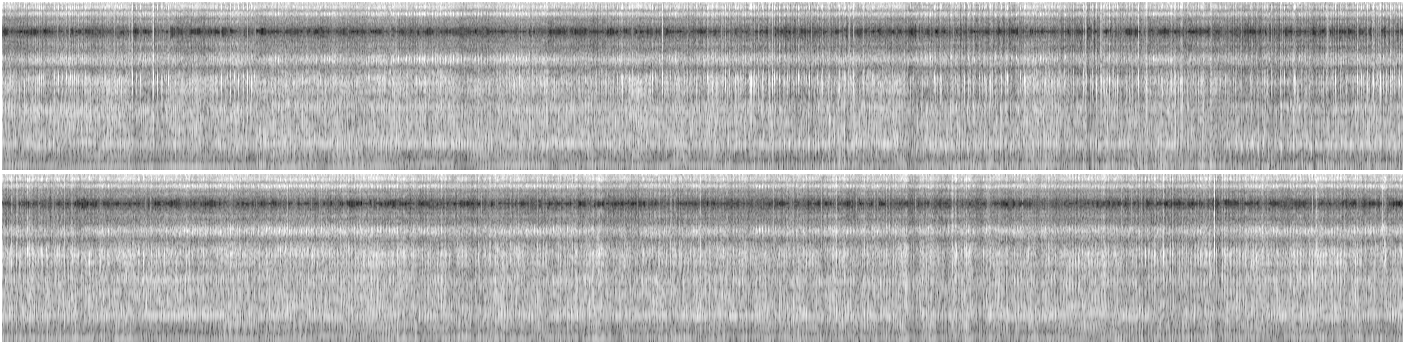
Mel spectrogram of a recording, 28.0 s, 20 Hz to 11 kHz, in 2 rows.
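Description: Honda CRF450R's single-cylinder four-stroke motocross engine running under way on a dirt trail, heard close up from the front mudguard, its note rising and falling as the throttle is worked.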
